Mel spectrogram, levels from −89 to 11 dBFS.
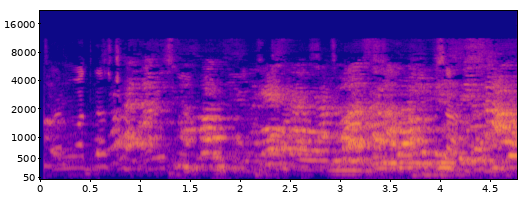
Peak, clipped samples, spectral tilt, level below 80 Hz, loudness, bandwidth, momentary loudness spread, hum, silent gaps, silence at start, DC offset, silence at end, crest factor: -4 dBFS; under 0.1%; -2.5 dB/octave; -72 dBFS; -22 LUFS; 11.5 kHz; 14 LU; none; none; 0.05 s; under 0.1%; 0 s; 18 dB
